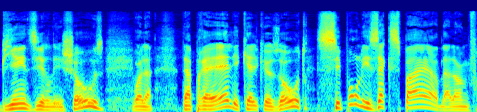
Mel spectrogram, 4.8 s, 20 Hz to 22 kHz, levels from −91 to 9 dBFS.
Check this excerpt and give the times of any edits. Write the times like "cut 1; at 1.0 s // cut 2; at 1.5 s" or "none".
cut 1; at 1.3 s // cut 2; at 3.1 s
